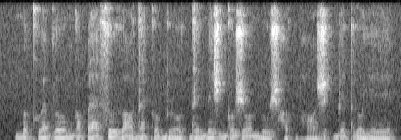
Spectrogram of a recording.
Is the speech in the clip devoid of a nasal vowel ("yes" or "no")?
yes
